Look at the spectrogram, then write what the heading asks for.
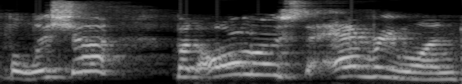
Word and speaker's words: Felicia: little while to figure it out so I pronounce my name Felicia but almost everyone pronounces it Felicia and it really doesn't bother me either way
